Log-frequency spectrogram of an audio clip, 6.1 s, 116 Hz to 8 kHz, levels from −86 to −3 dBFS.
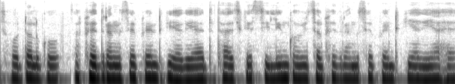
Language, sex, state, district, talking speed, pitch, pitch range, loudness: Hindi, male, Jharkhand, Deoghar, 195 wpm, 150 Hz, 145-155 Hz, -17 LUFS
